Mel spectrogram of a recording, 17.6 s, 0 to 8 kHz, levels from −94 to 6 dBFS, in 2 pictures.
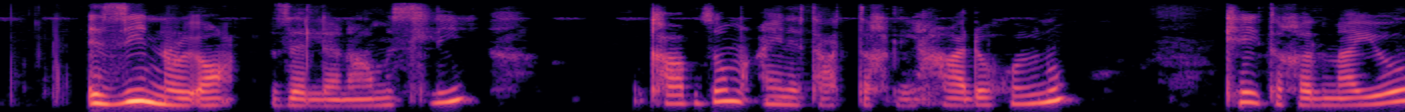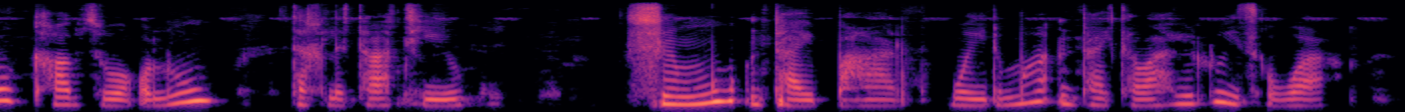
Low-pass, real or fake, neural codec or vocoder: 7.2 kHz; real; none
